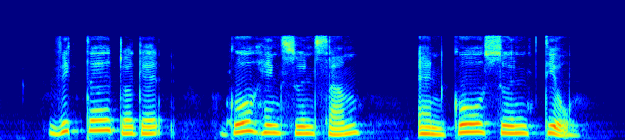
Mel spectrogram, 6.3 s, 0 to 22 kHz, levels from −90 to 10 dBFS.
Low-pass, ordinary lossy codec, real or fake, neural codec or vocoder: none; none; fake; codec, 16 kHz, 8 kbps, FunCodec, trained on LibriTTS, 25 frames a second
